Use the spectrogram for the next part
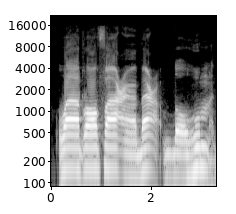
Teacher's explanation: Maka huruf ra-nya dibaca tebal, dibaca tafkhim, sehingga pangkalisan kita itu ketika mengucapkan itu naik terangkat ke atas.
